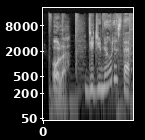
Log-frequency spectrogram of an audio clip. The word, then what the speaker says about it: hola: hello you would say hola did you notice that although hola starts with the letter h it is not pronounced the letter h is always silent in spanish nice now practice saying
